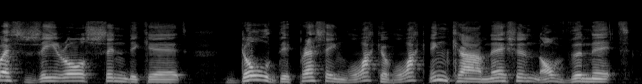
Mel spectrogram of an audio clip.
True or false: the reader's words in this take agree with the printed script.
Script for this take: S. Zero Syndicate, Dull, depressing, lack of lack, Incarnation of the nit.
true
